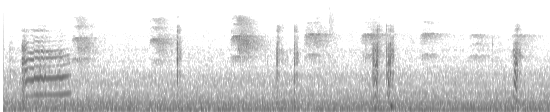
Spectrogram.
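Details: Male pet cat at night murmuring a chattering "nyanyanyanya", a short harmonic meow followed by a string of brief soft chirps and clicks spread over several seconds, over low room hum.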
